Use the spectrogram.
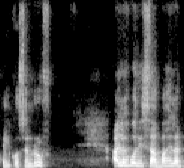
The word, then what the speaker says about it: kosen-rufu: Esta frase, específicamente, propagación amplia y universal, es la traducción de los ideogramas chinos que en japonés se pronuncian Kosen Rufu.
